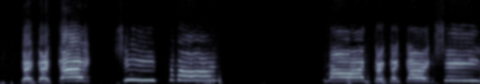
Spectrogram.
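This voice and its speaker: In a squeaky, put-on character voice at an extremely high pitch, a woman talks at a very slow pace with long, frequent pauses, the sound dry and close with no echo. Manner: hollering, urgent.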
